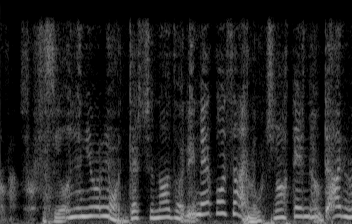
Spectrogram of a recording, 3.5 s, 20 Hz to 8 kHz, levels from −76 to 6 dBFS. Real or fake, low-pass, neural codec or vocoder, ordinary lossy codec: fake; 7.2 kHz; codec, 16 kHz, 0.5 kbps, FunCodec, trained on LibriTTS, 25 frames a second; none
